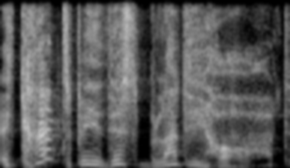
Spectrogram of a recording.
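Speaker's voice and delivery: best-attempt put-on English accent, soft and slow. A speaker quoting someone's remark to an audience, in an attempted English accent. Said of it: "That's the best I can do at an English accent".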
